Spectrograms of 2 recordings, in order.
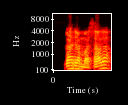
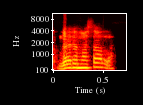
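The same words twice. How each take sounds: First: "Nggak ada masalah" lifted into a question at the end; "Nggak ada masalah" asked with rising tune; questioning echo. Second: "Nggak ada masalah" pitched high, then falling to close; "Nggak ada masalah" with falling, final tune; reassuring denial. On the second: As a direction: answer "Nggak ada masalah" as a statement, higher then dropping. Applicant's answer to the echo. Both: Retold or imitated.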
